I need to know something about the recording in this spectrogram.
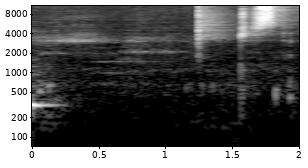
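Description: A woman's voice trails off, then near-quiet room tone. About a second and a quarter in comes a short, soft breathy hiss from her, lasting about half a second.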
